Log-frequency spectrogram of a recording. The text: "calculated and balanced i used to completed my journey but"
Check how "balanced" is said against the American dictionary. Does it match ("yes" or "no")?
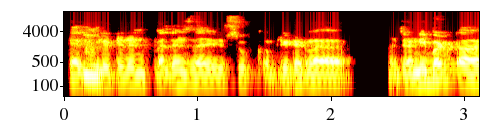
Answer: no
